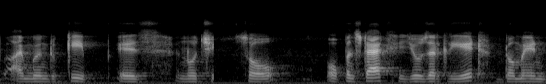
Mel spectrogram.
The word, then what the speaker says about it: gnocchi: Its spelling is Gnocchi. So first we need to create user and service. For that user, I'll be calling it as Gnocchi, keeping G as silent.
